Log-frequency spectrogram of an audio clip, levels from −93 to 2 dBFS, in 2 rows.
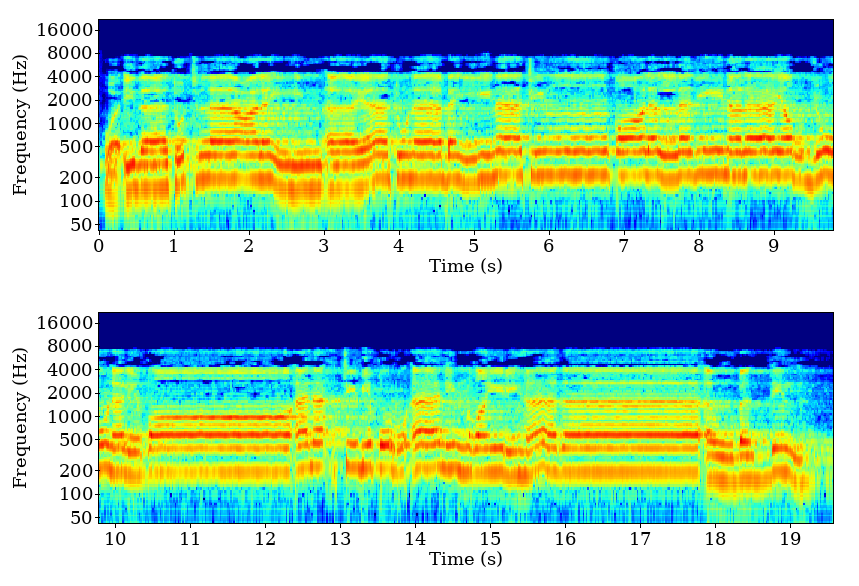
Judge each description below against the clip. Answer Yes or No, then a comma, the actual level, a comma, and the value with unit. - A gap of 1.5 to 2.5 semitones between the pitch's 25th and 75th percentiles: Yes, narrow, 2.1 semitones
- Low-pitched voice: No, high, 195 Hz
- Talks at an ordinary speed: No, slow, 50 wpm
